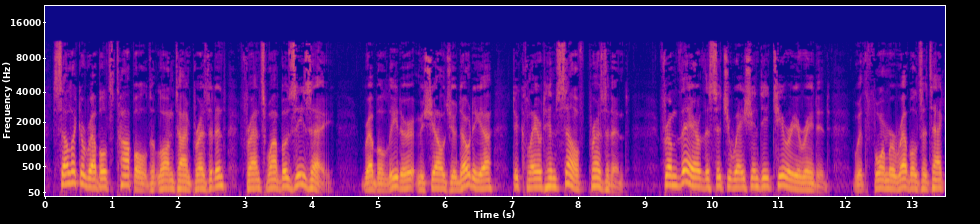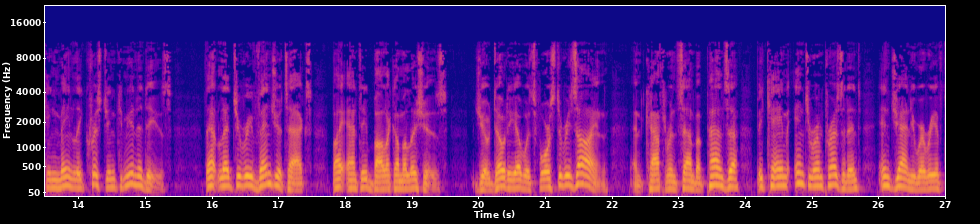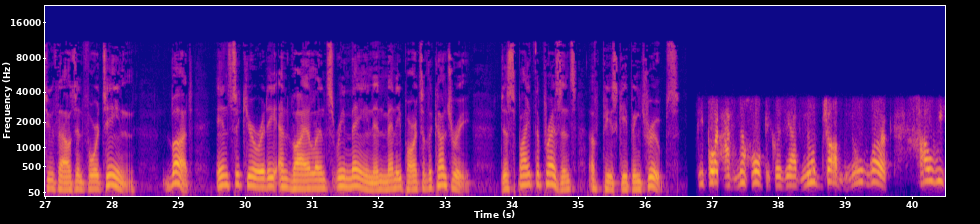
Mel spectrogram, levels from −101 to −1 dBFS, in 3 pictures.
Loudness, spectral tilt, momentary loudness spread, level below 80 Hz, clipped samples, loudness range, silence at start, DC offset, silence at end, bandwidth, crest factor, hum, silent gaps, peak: -25 LUFS; -7 dB/octave; 10 LU; -60 dBFS; under 0.1%; 3 LU; 0.15 s; under 0.1%; 0.05 s; 11.5 kHz; 16 dB; none; 36.63-36.75 s; -8 dBFS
